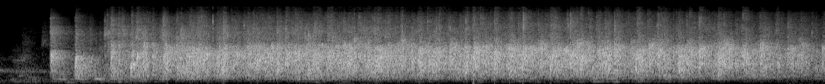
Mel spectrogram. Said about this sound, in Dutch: Dat was het applaus van het enthousiaste publiek voor het verhaal en de vertolking.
